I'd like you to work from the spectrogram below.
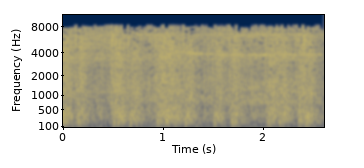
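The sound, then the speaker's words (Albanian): Fireworks exploding at a welcome-home celebration in Kosovo, a loud, dense and continuous barrage of crackling and popping bursts that overlap without pause. “Për nder të kthimit të tij në Kosovë janë ndezur fishek zjarre”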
